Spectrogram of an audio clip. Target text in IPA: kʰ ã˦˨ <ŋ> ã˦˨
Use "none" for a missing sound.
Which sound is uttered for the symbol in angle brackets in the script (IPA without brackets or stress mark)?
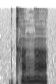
ŋ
